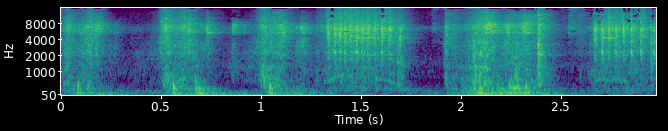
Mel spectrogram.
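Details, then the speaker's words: Free roadside Craftsman gas line trimmer, unknown if it runs, slowly hand pull-started: uneven whooshing strokes each with a firm thump of resistance; feels like good compression. "so it does so it feels like it's got good compression"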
